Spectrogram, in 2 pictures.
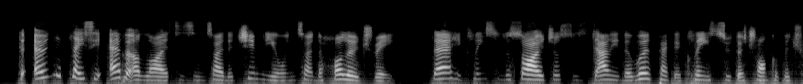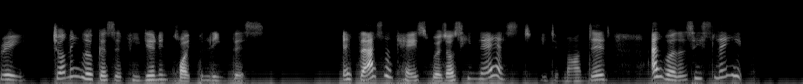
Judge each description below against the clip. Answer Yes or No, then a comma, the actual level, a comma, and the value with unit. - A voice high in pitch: Yes, high, 205 Hz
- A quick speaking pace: Yes, fast, 215 wpm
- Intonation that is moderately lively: No, wide, 5.8 semitones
